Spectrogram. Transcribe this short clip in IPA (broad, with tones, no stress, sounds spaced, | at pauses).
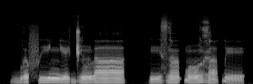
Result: b ə˦ f iː˧ ɲ eː˨ d͡ʒ ũ˧ l aː˦ | i˨ z ã˧ ɓ ɔ̃˨˦ ɣ a˨ ɓ e˨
